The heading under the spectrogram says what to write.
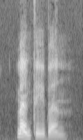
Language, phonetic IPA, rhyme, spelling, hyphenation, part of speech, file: Hungarian, [ˈmɛnteːbɛn], -ɛn, mentében, men‧té‧ben, postposition / adverb, Hu-mentében.ogg
- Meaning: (postposition) along; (adverb) on the way, as he/she/it went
